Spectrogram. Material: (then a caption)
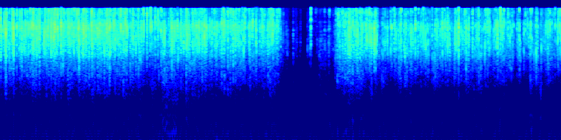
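Paper. Fingertips with red nails scratch and smooth a thin white tissue paper sheet with a gold star print lying flat on a bed. The result is a steady, bright, crinkly rustle with almost no low end, broken by a brief quiet pause just past the midpoint before the scratching resumes.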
